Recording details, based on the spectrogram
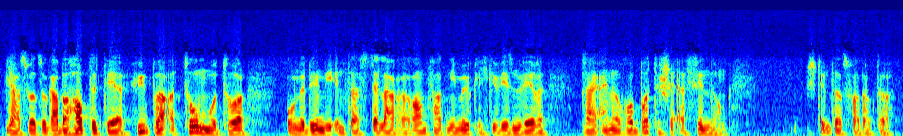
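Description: An inquisitive young man of the press in a radio play. His voice is deep and husky, his manner courteous but persistent. The sound is muffled, like an old broadcast. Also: fairly quick. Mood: eager, courteous. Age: young adult. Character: eager, polite, inquisitive young male reporter. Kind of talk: radio drama acting and narration. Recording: dull vintage radio recording.

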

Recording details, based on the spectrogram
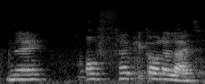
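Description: A woman's voice: fairly high pitch, measured pace, background noise, natural voice. A young woman playing a defiant, guarded runaway girl in a radio soap, curt and snappy. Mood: guarded, cool. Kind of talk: 1990s Dutch radio soap acting.

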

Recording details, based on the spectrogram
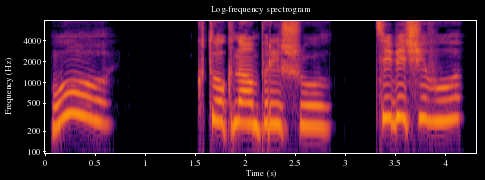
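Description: A narrator doing a coarse, spiteful villainess. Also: female voice, sits high, slow, dry recording, voice pushed up. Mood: mocking. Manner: mocking, shouting in rage. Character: coarse spiteful woman, gloating and vicious.

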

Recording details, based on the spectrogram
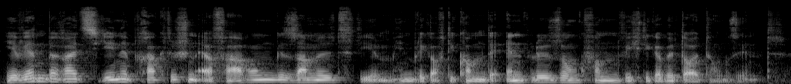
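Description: A man's voice: sits low, normal speed, vocal fry, few pauses, warm tone. An actor playing a methodical male police captain in a radio-play interrogation, formal, precise and insistent.

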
